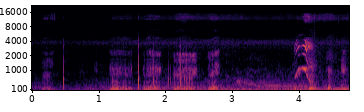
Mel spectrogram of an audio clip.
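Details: Labrador retriever puppies playing in a garden, teasing an older dog; low scuffling growls and short bursts of rough vocal noise with clicks, ending in a brief rising whine.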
